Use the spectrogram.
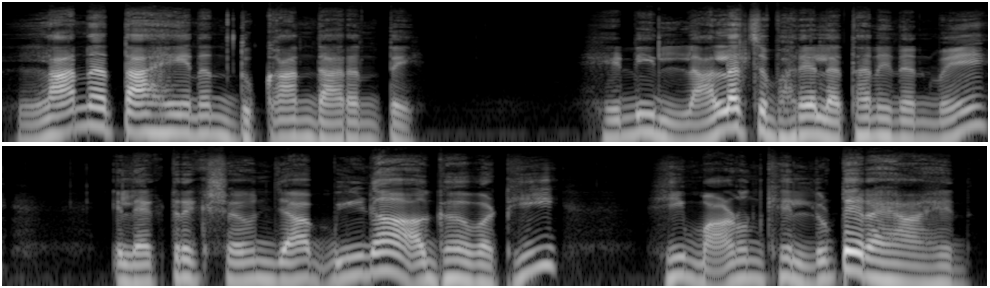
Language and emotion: Sindhi, disgusted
